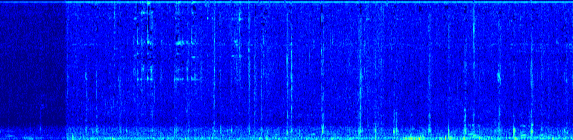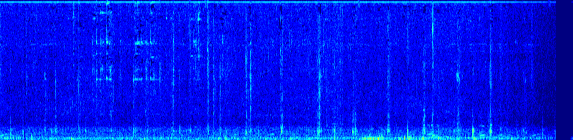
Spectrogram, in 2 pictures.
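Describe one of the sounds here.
Carriage wheels roll and rattle on a paved road.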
